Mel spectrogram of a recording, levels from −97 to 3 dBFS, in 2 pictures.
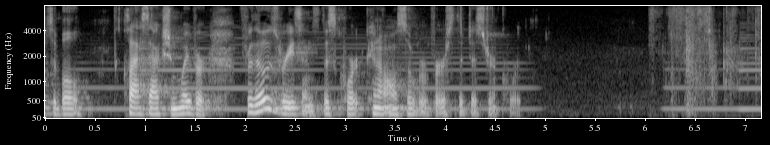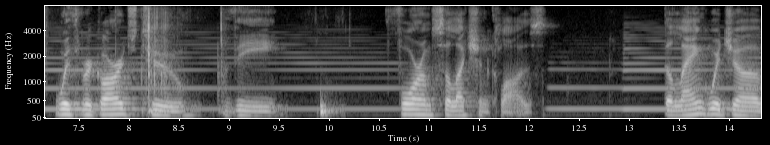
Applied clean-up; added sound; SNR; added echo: none; Wind instrument, woodwind instrument; 17 dB; none.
